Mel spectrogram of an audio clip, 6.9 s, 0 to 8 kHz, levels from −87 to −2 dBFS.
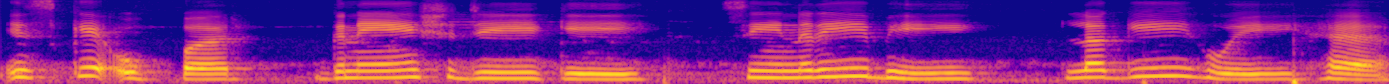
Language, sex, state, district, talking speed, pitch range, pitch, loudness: Hindi, female, Punjab, Fazilka, 85 wpm, 190-250 Hz, 220 Hz, -15 LUFS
